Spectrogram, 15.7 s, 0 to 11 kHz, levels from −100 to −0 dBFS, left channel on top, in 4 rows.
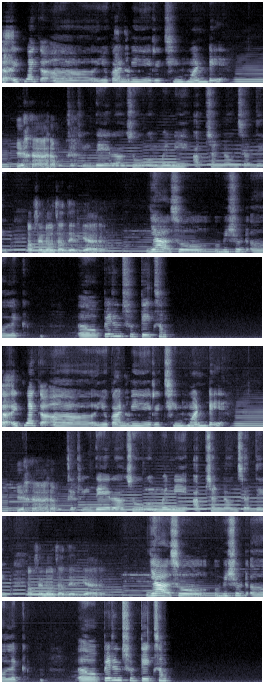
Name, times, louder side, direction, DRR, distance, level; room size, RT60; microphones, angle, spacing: voice 1, 0.0-3.4 4.0-4.1 4.9-8.1 9.8-12.0 12.9-14.2, right 4 dB, 55° right, 0.5 m, -30 dB
Wind instrument woodwind instrument, 3.5-11.5, right 2 dB, 80° right, 1.5 m, -38 dB
voice 2, 4.1-5.1 8.2-9.5, left 3 dB, 25° left, 0.5 m, -31 dB
9.7 x 5.5 x 2.6 m
head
